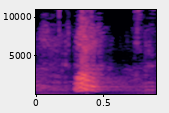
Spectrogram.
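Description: A dog in fight mode, ready to attack, lets out a single short, sharp bark at moderate distance, with no other sounds around it.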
